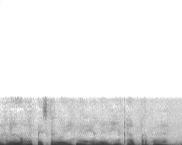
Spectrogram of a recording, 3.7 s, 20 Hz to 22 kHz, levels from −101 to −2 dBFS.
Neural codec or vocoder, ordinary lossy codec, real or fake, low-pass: codec, 16 kHz, 0.5 kbps, FunCodec, trained on Chinese and English, 25 frames a second; none; fake; 7.2 kHz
